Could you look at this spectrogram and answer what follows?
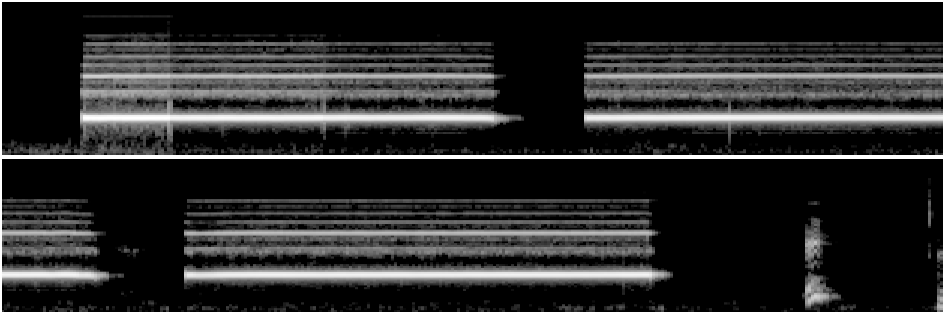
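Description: A recorder sounds the note C three times, each a steady, pure held tone lasting a few seconds with short pauses between, clear and close with no talking.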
